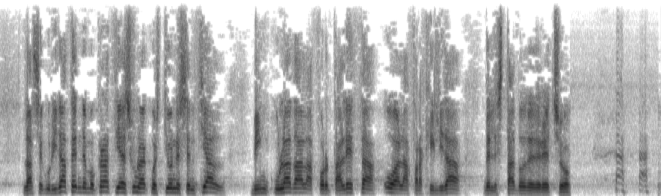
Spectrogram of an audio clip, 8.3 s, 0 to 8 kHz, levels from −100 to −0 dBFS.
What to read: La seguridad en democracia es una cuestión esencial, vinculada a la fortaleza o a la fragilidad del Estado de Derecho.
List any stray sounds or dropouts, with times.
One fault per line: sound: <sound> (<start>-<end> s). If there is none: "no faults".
sound: laugh (7.4-8.2 s)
